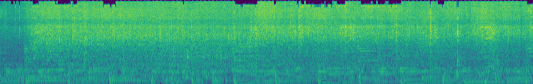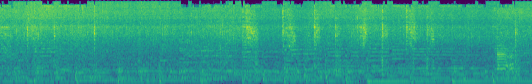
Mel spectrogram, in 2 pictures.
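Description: Red tomatoes fry in a pan in a home kitchen while being stirred, giving a loud, continuous sizzle broken by repeated scraping strokes of the spoon against the pan, close up and with no voices.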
